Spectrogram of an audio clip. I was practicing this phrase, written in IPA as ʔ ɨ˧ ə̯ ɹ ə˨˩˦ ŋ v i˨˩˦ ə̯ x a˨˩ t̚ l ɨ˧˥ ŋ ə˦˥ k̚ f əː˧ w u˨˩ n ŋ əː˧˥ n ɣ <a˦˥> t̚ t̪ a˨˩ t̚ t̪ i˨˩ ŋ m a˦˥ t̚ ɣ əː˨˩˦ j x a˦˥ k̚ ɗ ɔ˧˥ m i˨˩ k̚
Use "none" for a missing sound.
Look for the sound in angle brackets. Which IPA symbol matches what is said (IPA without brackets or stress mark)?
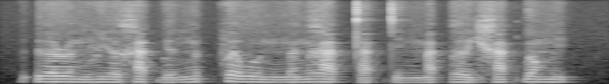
a˨˩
